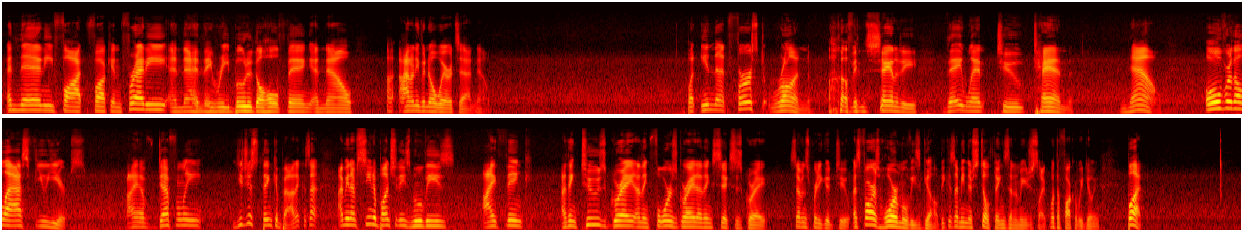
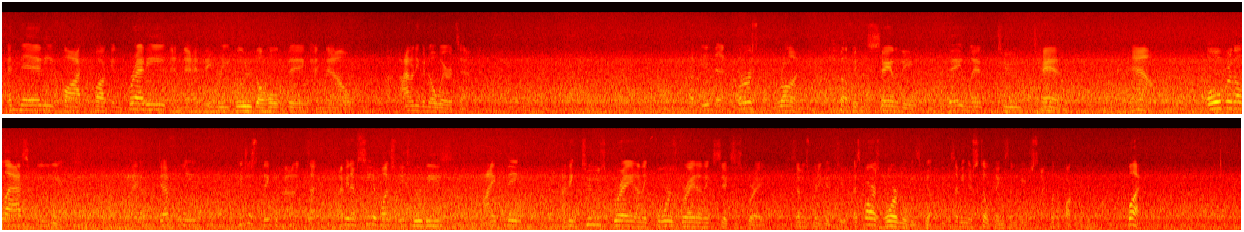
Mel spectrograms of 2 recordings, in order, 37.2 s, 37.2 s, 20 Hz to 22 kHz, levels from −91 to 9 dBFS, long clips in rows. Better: first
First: hiss; faint; throughout; 30 dB below the speech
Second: hiss; loud; throughout; as loud as the speech

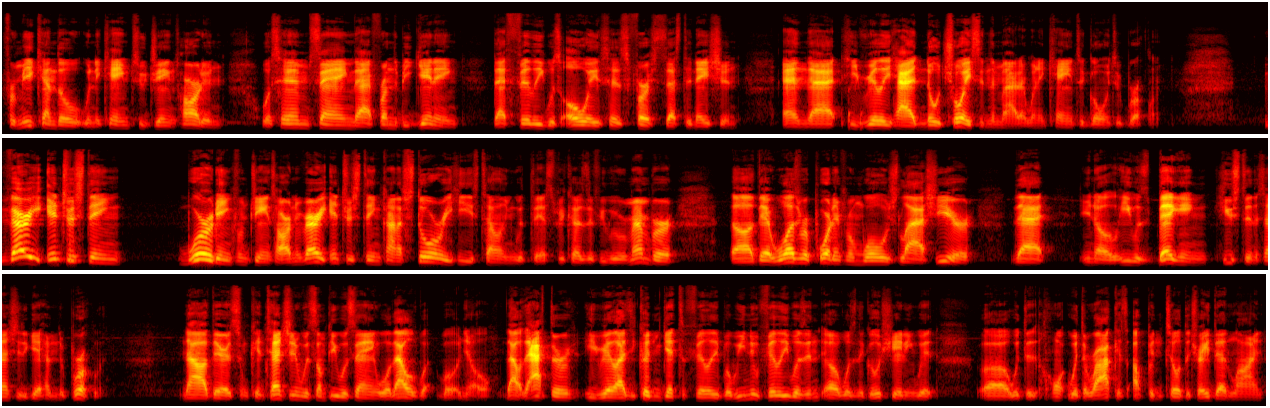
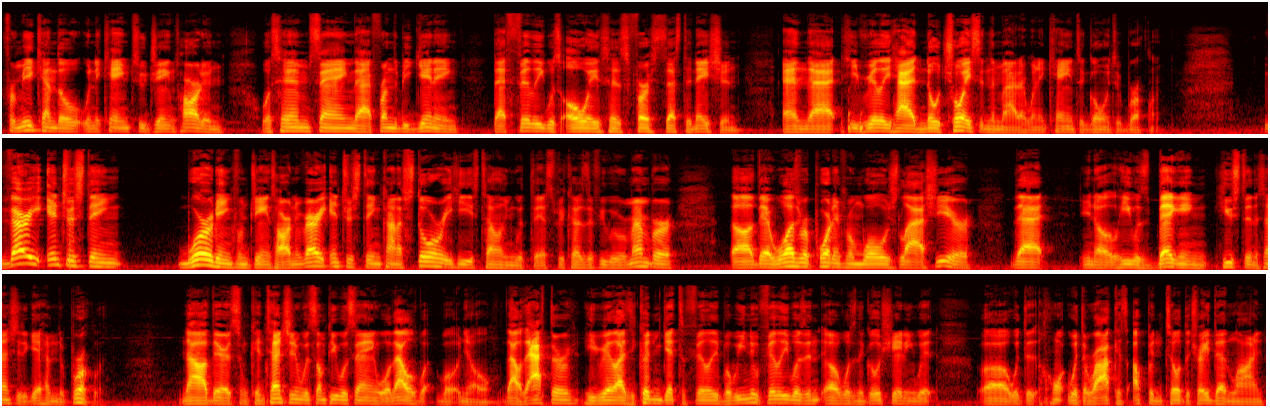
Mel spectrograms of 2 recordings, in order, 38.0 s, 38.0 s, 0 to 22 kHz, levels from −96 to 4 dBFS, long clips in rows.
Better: second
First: thin; very; fading below 300 Hz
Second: none

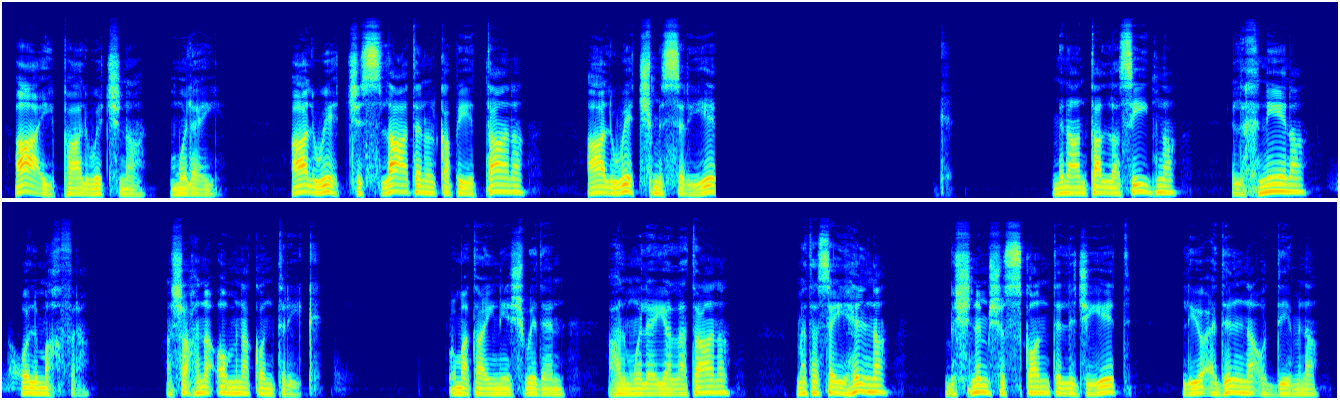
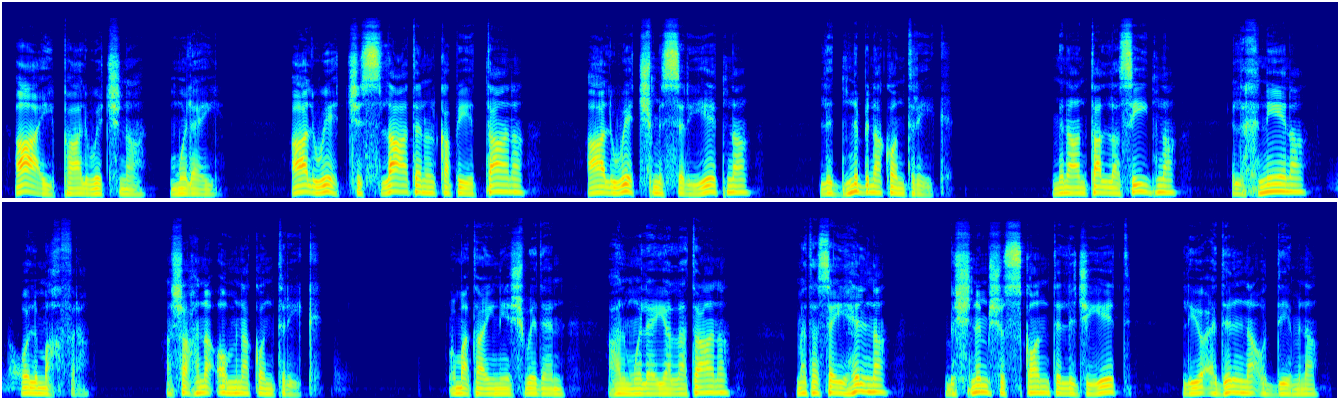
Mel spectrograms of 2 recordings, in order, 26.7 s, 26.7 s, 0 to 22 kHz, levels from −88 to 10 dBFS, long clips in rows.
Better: second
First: audio cutting out; at 7 s for 2 s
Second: none

